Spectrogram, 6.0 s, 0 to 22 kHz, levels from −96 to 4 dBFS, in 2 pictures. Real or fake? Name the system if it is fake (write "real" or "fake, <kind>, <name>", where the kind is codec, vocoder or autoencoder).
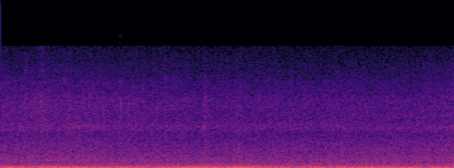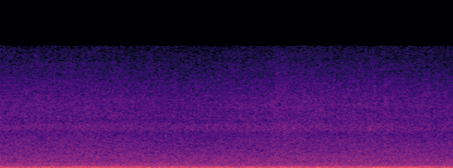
real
